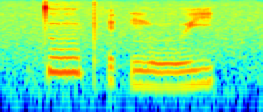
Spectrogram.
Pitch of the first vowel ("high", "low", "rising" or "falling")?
high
